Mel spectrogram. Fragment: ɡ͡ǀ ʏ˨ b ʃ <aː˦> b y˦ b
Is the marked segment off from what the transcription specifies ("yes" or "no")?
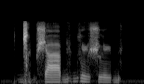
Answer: yes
